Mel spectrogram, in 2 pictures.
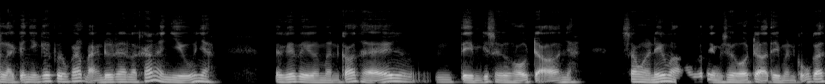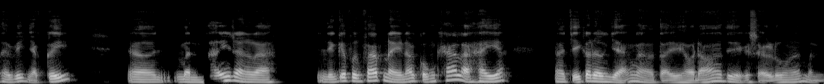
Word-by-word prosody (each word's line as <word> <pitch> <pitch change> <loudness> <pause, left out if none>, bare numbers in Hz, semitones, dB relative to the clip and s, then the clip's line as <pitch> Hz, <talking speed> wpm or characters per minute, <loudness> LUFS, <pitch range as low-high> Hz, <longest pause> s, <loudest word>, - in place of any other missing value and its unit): là 105 -4 +1
kể 105 - +1
những 110 0 -2
cái 145 - +3
phương 125 -3 +1
pháp 150 +2 0
bạn 105 - -3
đưa 110 +1 +3
ra 120 0 0
là 115 -1 -2
khá 160 +9 0
là 190 -2 0
nhiều 100 -4 0
á 140 - 0
nha. 130 -6 -3 0.6
Từ 110 0 0
cái 120 +2 +4
việc 105 -4 +2
mình 100 -1 -4
có 130 +7 +2
thể, 125 +7 +3 0.4
ừm, 110 0 -8
tìm 100 -1 +2
cái 120 - -2
sự 105 -4 -1
hỗ 95 -1 +2
trợ 95 - +2
nha, 105 -1 -6 0.4
xong 120 -1 -1
rồi 110 -2 0
nếu 135 +7 +4
mà 145 - +2
hông 115 0 -8
có 125 - -4
tìm 100 -2 -1
sự 105 -1 +1
hỗ 100 +1 +4
trợ - - +3
thì 105 -2 +2
mình 95 0 -6
cũng 120 - -3
có 125 0 +4
thể 115 -5 -2
viết 145 +6 -1
nhật - - -6
ký. 150 - +3 0.6
Ờ, 110 -1 0 0.2
mình 115 -2 -1
thấy 135 - +2
rằng 125 -9 +2
là 110 -1 +1 0.4
những 115 +1 -3
cái 165 - +3
phương 155 -3 +3
pháp 175 +3 +3
này 115 -10 +2
nó 135 +5 +1
cũng 140 -1 -1
khá 200 +6 0
là 210 - +3
hay 130 +2 +2
á, 160 - +1 0.5
a, 130 - -2
chỉ 115 -1 +1
có 150 +4 +3
đơn 130 -4 +4
giản 145 +7 0
là 105 -8 -3
tại 95 - -2
vì 100 +1 -2
hồi 95 -1 -1
đó 110 +9 -1
thiệt 110 -7 -1
sự 95 -5 -3
luôn 105 +3 -2
á, 120 - -4
mình 95 -11 -8
115 Hz, 280 wpm, -23 LUFS, 105-135 Hz, 0.6 s, cái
